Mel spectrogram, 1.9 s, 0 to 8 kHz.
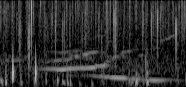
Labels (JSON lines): {"label": "biophony", "recorder": "SoundTrap 300"}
